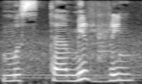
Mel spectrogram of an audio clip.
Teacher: را کے نیچے 2 زیر ہیں، باریک ہوگا، ٹھیک ہے، لیکن شدت سے ادا ہوگا کیونکہ اس کے اوپر شد ہے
